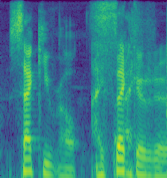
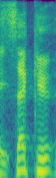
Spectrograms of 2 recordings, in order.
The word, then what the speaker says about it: Sekiro: Sekiro. – I've never had a problem. – It's because you're not saying it right. – Sekiro. – Sekiro. Your ancestors aren't happy that you're not saying it properly.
